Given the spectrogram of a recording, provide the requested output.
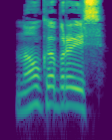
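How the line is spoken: Stern command. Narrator (Russian): строго приказал князь

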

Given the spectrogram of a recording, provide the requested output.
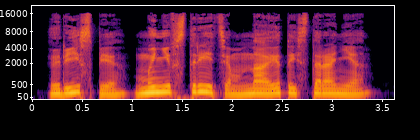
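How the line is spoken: Plain. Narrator (Russian): сказал он

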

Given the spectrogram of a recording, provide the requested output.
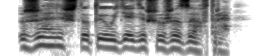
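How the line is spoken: Sighing. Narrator (Russian): вздохнул Эзра

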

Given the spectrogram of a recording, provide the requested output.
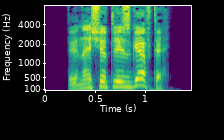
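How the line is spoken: Smirking grunt. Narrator (Russian): хмыкнул Хелфиш

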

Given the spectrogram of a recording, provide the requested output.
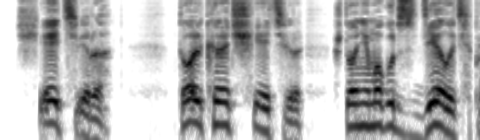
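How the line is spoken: Moaning. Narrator (Russian): простонала Фелисия

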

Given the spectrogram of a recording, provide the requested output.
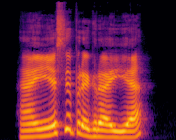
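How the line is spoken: Mocking. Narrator (Russian): Насмешливо осведомился Рико

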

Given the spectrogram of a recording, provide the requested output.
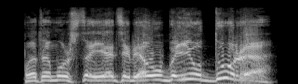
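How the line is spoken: Yelled. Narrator (Russian): Заорал он

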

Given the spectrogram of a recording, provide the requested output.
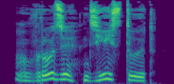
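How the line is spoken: Breathy exhale. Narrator (Russian): выдохнула я

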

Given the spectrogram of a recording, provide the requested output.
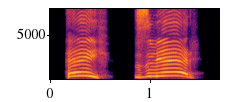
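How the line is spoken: Female yell. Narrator (Russian): заорала она

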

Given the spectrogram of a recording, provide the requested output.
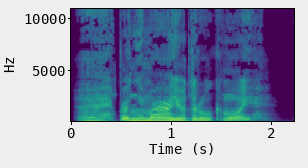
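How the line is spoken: Sighing. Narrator (Russian): вздохнул Городницкий

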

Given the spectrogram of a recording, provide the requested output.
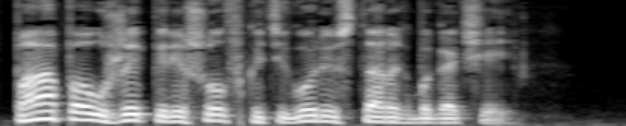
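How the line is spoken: Plain. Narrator (Russian): сказала Натали

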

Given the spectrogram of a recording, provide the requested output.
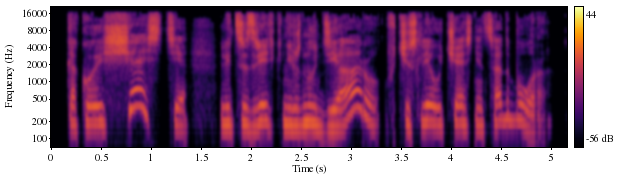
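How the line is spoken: Joyful exclamation. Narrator (Russian): Исидор радостно воскликнув

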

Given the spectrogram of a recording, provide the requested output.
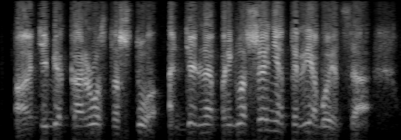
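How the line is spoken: Sharp shout. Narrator (Russian): прикрикнул

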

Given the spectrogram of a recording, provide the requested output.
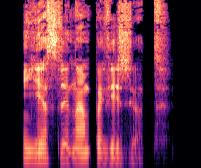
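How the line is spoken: Soft repetition. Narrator (Russian): мягко повторила она

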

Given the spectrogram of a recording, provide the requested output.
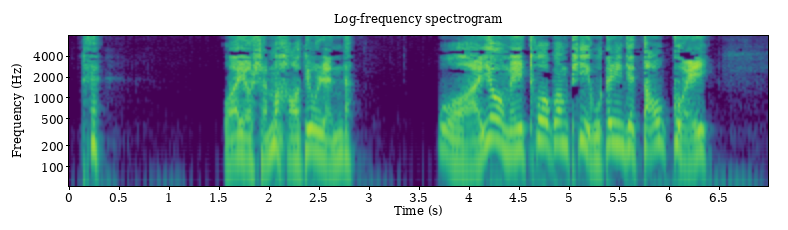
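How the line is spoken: Loud, angry shouting. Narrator (Chinese): 薛红红大声地叫着

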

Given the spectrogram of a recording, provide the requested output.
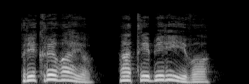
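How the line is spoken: Shout. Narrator (Russian): крикнула

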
